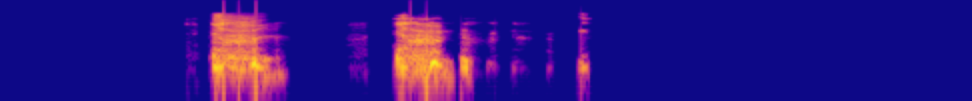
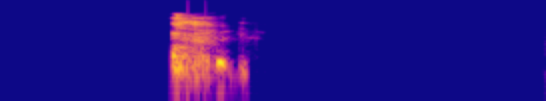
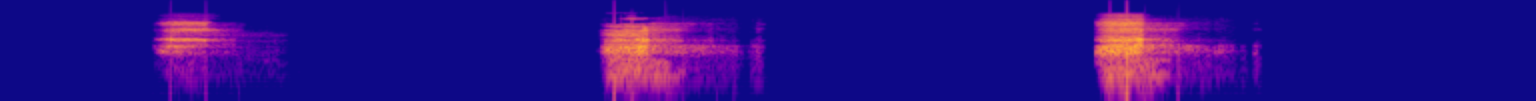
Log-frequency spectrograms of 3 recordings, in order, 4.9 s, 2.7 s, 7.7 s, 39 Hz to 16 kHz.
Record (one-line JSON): {"three_cough_length": "4.9 s", "three_cough_amplitude": 32767, "three_cough_signal_mean_std_ratio": 0.26, "cough_length": "2.7 s", "cough_amplitude": 31390, "cough_signal_mean_std_ratio": 0.22, "exhalation_length": "7.7 s", "exhalation_amplitude": 24971, "exhalation_signal_mean_std_ratio": 0.25, "survey_phase": "beta (2021-08-13 to 2022-03-07)", "age": "18-44", "gender": "Female", "wearing_mask": "No", "symptom_cough_any": true, "symptom_runny_or_blocked_nose": true, "symptom_sore_throat": true, "symptom_fever_high_temperature": true, "symptom_headache": true, "symptom_onset": "4 days", "smoker_status": "Ex-smoker", "respiratory_condition_asthma": false, "respiratory_condition_other": false, "recruitment_source": "Test and Trace", "submission_delay": "1 day", "covid_test_result": "Positive", "covid_test_method": "RT-qPCR"}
